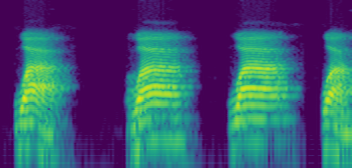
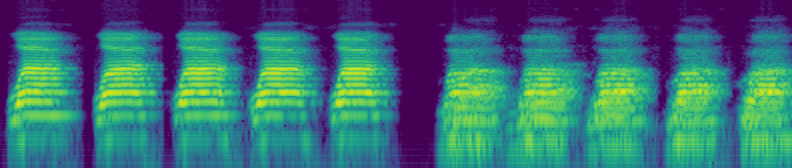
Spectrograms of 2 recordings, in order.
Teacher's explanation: Waw ini kedua bibir dia tempat keluarnya ya. Monyong dulu baru dibuka. Wa, justru dia harus monyong ya. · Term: huruf waw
